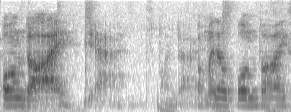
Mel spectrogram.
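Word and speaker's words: Bondi: we've spoken so what tell everyone what you thought it was before fondy Beach Bundy but I know it's not what is it on die yeah got my little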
